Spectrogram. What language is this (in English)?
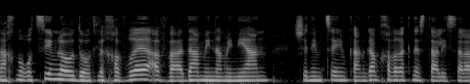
Hebrew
